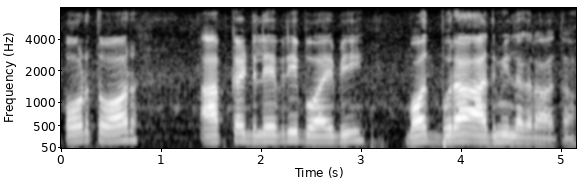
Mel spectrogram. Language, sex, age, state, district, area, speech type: Urdu, male, 18-30, Uttar Pradesh, Gautam Buddha Nagar, urban, spontaneous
